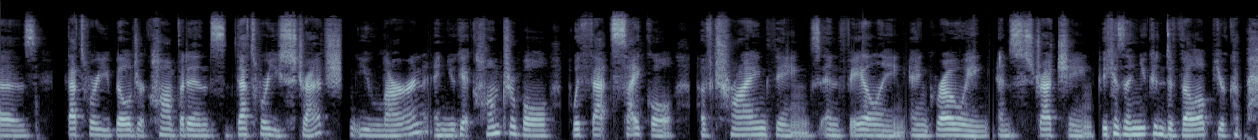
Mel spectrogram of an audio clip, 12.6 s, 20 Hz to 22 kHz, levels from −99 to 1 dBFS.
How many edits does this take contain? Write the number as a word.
three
